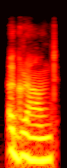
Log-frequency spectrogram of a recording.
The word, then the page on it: aground: Indian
